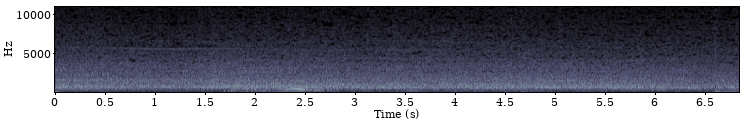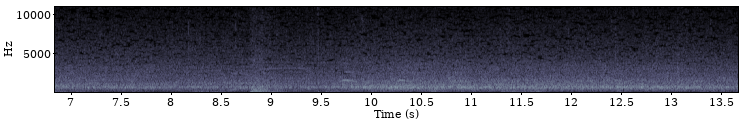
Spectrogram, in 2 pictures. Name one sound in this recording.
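A large crowd cheers and roars steadily throughout.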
